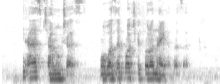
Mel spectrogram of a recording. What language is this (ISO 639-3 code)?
fas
